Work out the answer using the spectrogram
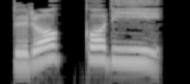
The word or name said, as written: brocoli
